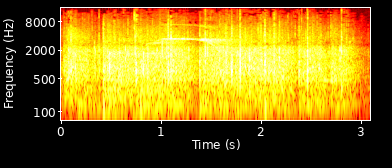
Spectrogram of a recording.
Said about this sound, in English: Come on. Come on, let's clap. Thank you, Lord.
